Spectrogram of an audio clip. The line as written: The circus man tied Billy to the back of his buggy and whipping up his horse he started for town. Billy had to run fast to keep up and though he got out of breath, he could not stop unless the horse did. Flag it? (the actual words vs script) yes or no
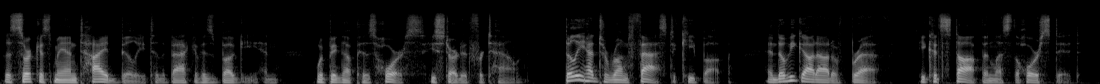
yes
